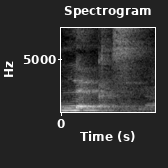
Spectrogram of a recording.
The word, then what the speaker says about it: looked: a voiceless sound you then pair it with a t sound so looked i looked at you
